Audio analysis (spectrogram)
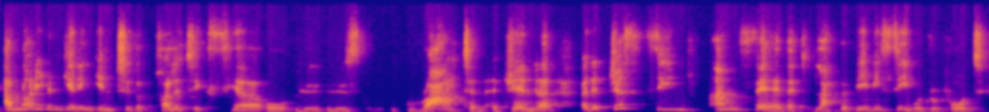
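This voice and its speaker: A woman's voice: medium pitch, animated, poor audio. Earnest woman author. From South Africa. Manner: earnest, emphatic, speeds up and slows down. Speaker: author and guest. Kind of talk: conversational interview.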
